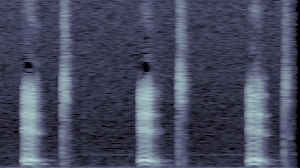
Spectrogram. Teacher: 但是在这样一个短元音里面呢，它你的嘴角是比较矜持的咧一下，就是象征性的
